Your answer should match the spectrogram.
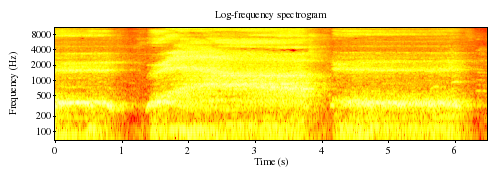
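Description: Female guttural death-metal vocals through a club PA: three long growls, the first and last held on a steady pitch, the middle one rougher and noisier, each breaking off before the next.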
